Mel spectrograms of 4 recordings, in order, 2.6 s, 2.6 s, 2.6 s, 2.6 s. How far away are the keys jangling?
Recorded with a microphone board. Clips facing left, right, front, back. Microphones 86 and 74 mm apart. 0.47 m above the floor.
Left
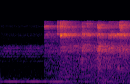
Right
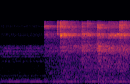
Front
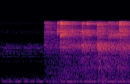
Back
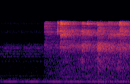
About 1.2 m.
